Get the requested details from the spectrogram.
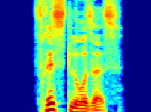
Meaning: strong/mixed nominative/accusative neuter singular of fristlos
- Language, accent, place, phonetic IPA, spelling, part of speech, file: German, Germany, Berlin, [ˈfʁɪstloːzəs], fristloses, adjective, De-fristloses.ogg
